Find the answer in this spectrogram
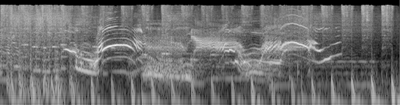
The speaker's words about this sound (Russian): Кис-кис-кис-кис-кис-кис-кис. Девочки, начали мяу.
